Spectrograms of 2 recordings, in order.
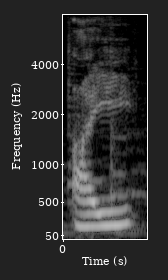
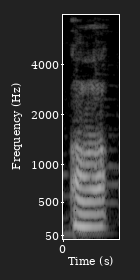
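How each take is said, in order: First: It is said as a full 'aai' glide. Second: It is said as a plain 'aa' without glide. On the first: The speaker calls it wrong. "आई आप ना रखें" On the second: The speaker calls it right. "आ सबसे ज़्यादा बोला जाता है"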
